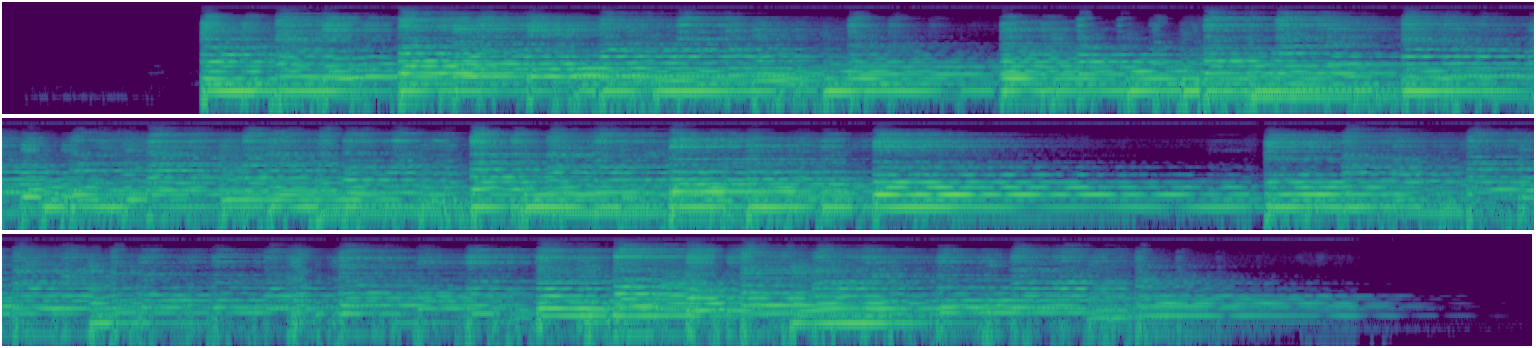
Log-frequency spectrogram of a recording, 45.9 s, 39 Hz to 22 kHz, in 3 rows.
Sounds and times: Soft guitar picking on a slightly processed Stratocaster 0:02.0 - 0:44.5

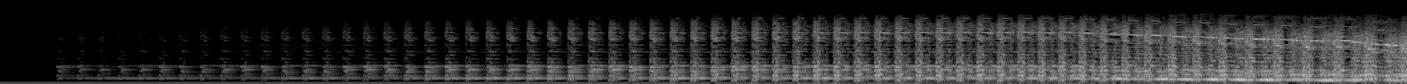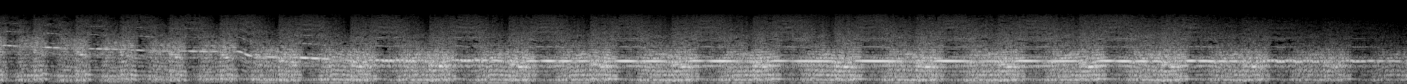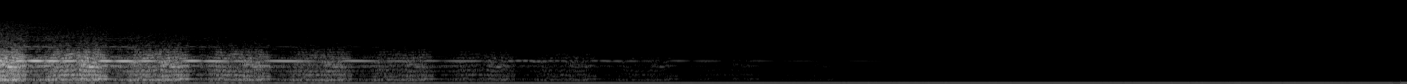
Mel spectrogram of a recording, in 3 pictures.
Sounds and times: Ukulele with a boss chorus and delay pedal 0:00.6 - 0:32.3

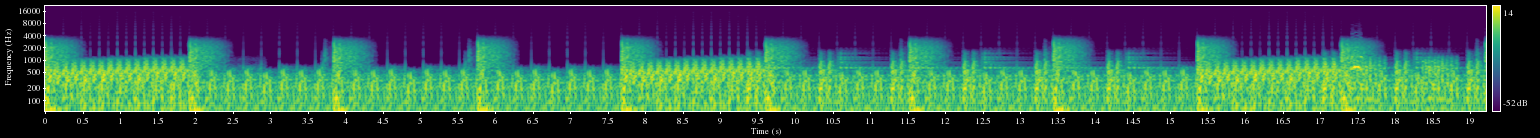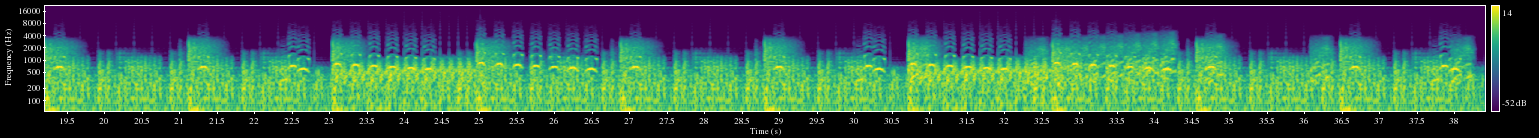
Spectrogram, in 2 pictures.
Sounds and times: bass 0:00.0 - 0:38.4
drum 0:00.0 - 0:38.4
synth 0:14.6 - 0:38.4

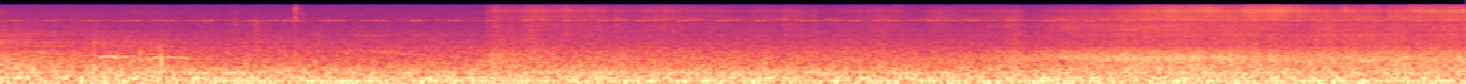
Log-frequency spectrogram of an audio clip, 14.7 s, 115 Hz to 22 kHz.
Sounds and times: Fireworks 0:04.8 - 0:14.6

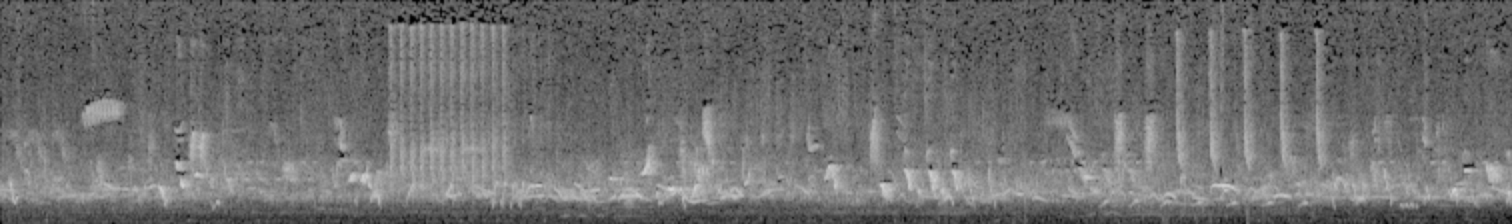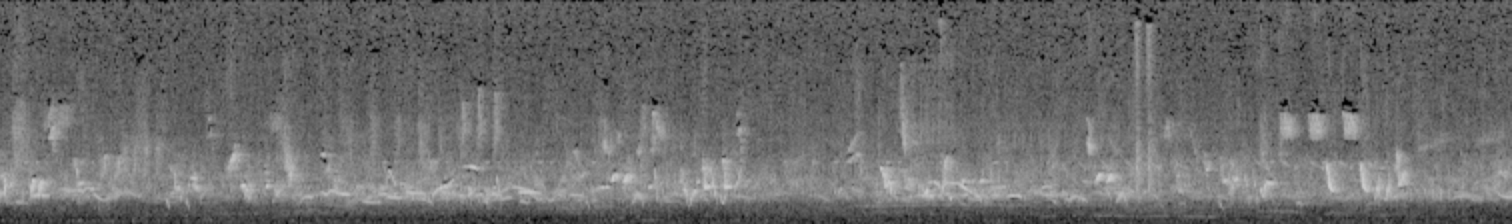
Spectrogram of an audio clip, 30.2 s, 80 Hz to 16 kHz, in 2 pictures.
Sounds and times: Blackbird 0:00.0 - 0:30.2
nightingale 0:00.0 - 0:30.2

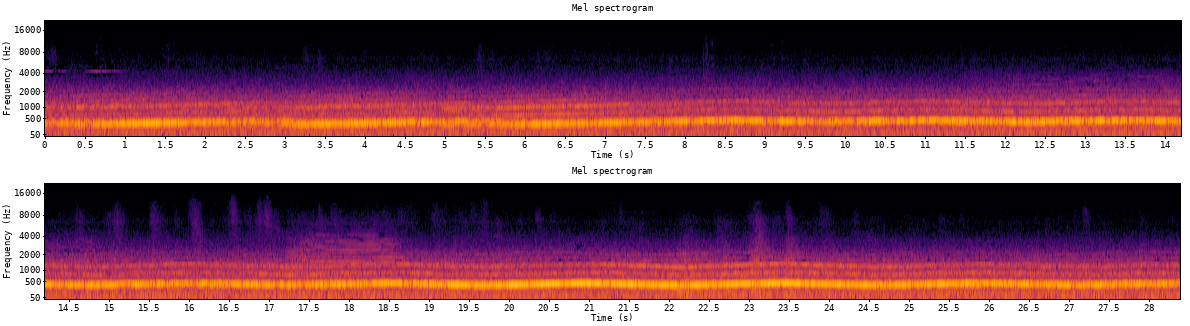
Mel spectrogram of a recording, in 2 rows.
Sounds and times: Rocket alarm 0:00.0 - 0:28.3

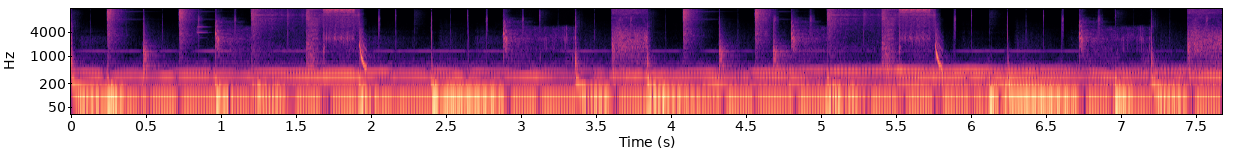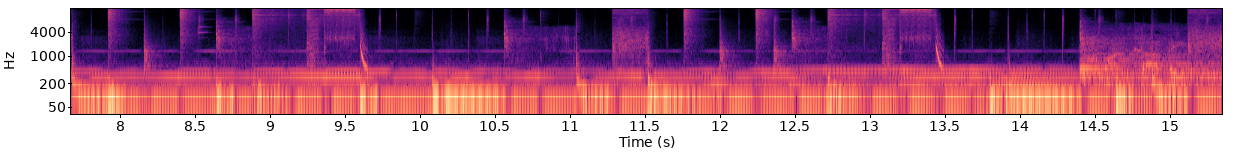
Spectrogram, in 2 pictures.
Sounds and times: Techno beat 0:00.0 - 0:15.3
voice sample 0:14.4 - 0:15.3

